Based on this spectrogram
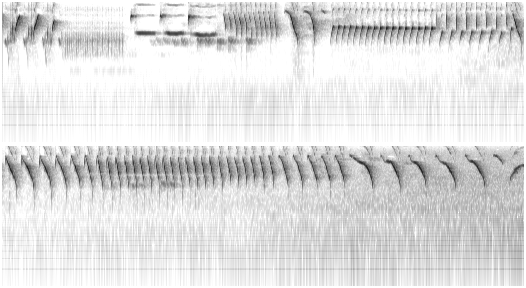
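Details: Varied training song of a Spanish Timbrado canary: low buzzy trill, paired clear whistles, a long fast rattling trill, and finally a run of loud downswept notes.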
